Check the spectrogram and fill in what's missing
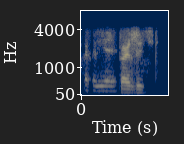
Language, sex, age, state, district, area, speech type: Maithili, male, 30-45, Bihar, Saharsa, rural, conversation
